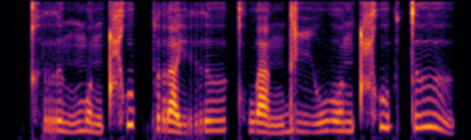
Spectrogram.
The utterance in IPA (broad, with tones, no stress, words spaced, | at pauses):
kʰrɯ˩˦ŋmo˩˦nt͡ɕʰu˥˩k̚pra˨˩j rɯː˦˥ kʰwa˩˦ndiː˩˦ wo˧nt͡ɕʰu˥˩ʔ tɯː˥˩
